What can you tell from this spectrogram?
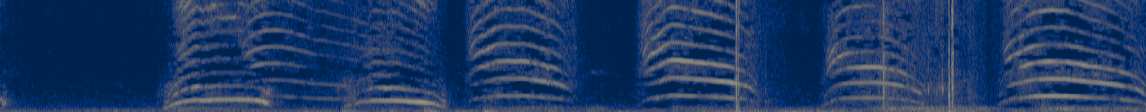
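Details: Unruly kittens meowing indoors: a run of five or six arched, rising-then-falling mews follows one another with short gaps, with a couple of sharp clicks or taps between them.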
